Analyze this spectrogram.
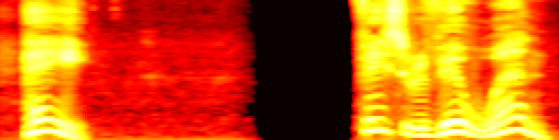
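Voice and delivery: put-on high, loud pestering kid; eager kid viewer. Kids watching a VTuber demand a face reveal, loud mock pestering. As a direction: imitate a kid fan demanding loudly. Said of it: "they will be like".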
